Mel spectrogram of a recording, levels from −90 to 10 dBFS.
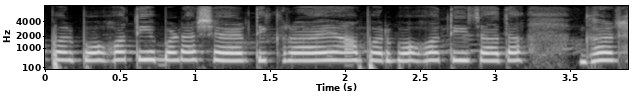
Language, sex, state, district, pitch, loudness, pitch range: Hindi, female, Himachal Pradesh, Shimla, 365 Hz, -11 LUFS, 355-370 Hz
